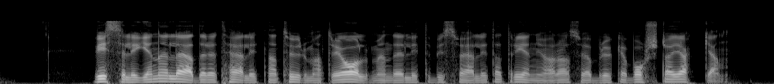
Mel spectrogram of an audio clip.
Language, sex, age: Swedish, male, 34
